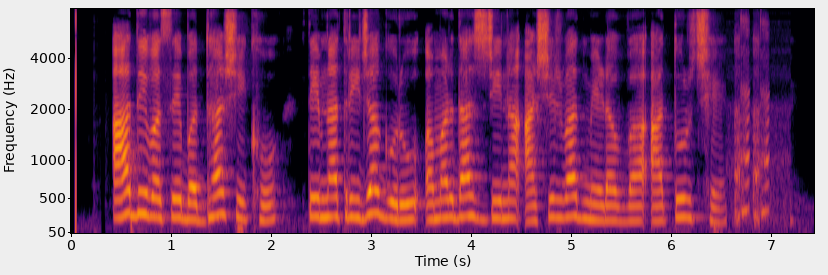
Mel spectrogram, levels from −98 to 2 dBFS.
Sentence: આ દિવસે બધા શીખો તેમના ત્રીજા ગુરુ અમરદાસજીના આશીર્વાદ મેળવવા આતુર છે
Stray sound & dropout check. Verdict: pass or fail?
fail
